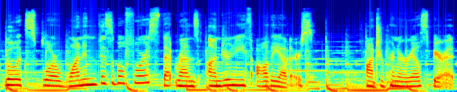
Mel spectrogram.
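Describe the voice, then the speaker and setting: A woman's voice: medium pitch, normal speed, over music. A woman podcast host delivering scripted narration.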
